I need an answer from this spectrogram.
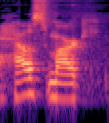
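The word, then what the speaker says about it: Housemarque: Okay, Housemark, but it's spelled M-A-R-Q-U-E. – Yes, they're Finnish.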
